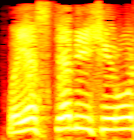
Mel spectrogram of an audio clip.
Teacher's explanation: ويستبشرون الباء ساكنة تقلقل لأنها من حروف قطب جد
